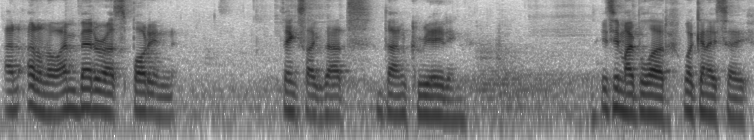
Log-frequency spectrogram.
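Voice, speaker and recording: A man in his twenties, slightly hoarse, casually answering viewer questions on a live stream as a hardware tester with quick chuckles. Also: mid-range voice, fairly even intonation, a little hiss or hum. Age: 20s.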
